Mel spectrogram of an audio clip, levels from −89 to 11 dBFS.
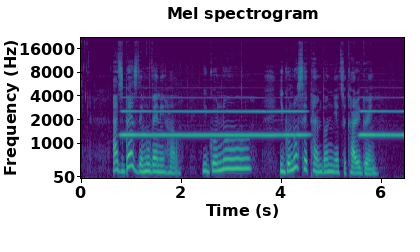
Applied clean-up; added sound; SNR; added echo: none; Wind instrument, woodwind instrument; 4 dB; none.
